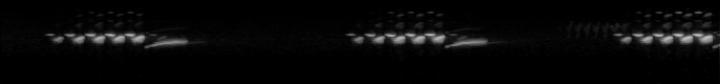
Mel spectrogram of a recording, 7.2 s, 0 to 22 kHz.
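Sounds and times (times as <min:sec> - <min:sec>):
Ortolan Bunting singing: 0:00.5 - 0:02.0, 0:03.5 - 0:05.0, 0:05.6 - 0:07.1.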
